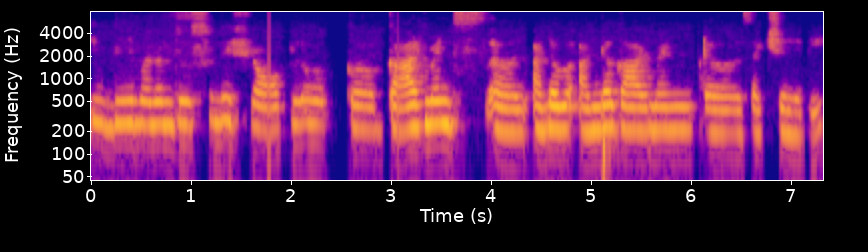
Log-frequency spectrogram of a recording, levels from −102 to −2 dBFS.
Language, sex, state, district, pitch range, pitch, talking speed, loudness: Telugu, female, Telangana, Nalgonda, 210-250 Hz, 220 Hz, 100 wpm, -25 LUFS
